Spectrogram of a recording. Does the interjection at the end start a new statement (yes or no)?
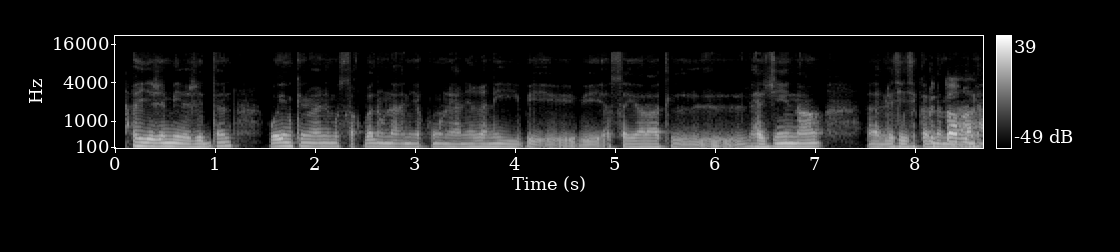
no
